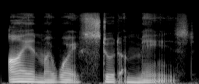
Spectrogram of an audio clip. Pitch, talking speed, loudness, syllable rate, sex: 105 Hz, 180 wpm, -19 LUFS, 4.4 syllables/s, male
